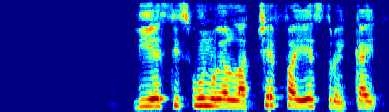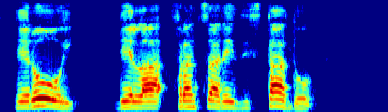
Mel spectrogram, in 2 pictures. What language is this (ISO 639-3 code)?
epo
